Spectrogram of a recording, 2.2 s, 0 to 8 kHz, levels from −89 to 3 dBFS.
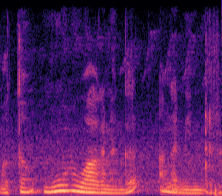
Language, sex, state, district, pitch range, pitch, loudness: Tamil, female, Tamil Nadu, Namakkal, 145-200 Hz, 175 Hz, -17 LUFS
